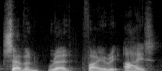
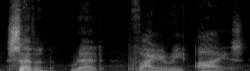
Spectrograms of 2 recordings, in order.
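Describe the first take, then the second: First: It is said in a plain, neutral voice. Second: It is said in a scary, spooky voice.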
